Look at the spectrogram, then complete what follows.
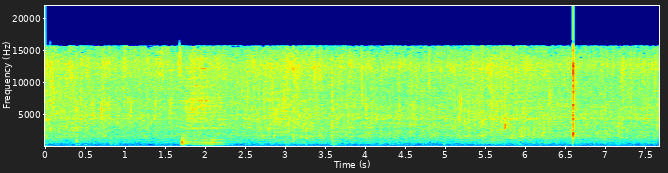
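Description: Raw chicken pieces sizzling in hot oil with ginger-garlic paste and green chutney in a wok: a steady frying hiss. A sharp click comes a little under two seconds in, with a brief louder sizzle after it, and another click near the end.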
